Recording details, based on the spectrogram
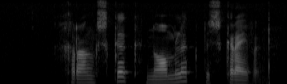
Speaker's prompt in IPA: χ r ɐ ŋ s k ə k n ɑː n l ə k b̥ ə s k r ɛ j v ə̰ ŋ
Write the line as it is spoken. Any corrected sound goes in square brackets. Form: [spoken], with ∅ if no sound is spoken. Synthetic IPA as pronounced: χ r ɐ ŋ s k ə k n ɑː [m] l ə k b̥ ə s k r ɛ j v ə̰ ŋ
